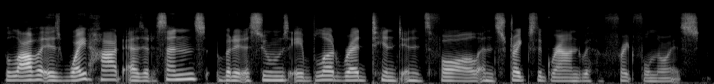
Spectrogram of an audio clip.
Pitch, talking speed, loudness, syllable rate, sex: 180 Hz, 220 wpm, -23 LUFS, 5.0 syllables/s, female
